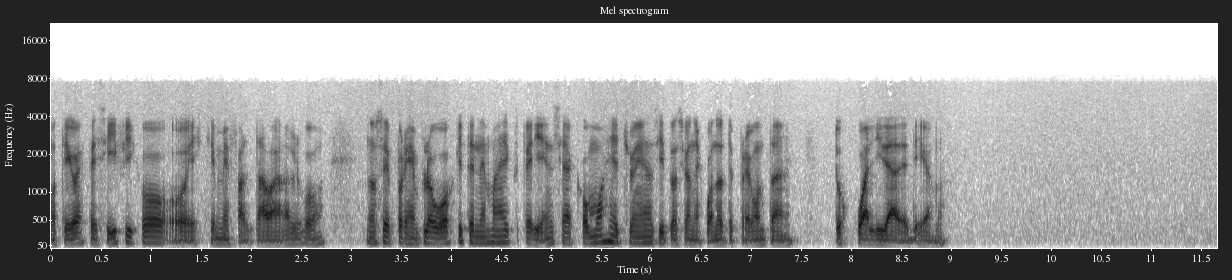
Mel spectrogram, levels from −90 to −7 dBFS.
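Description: No technical faults are audible anywhere in this speech.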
